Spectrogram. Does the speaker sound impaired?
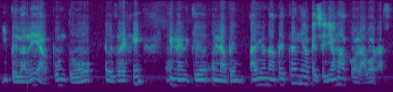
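Yes: cerebral palsy; caused by meningitis in birth canal during birth, lifelong physical motor disability.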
